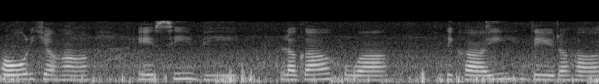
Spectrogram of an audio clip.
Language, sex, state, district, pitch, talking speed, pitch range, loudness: Hindi, female, Haryana, Jhajjar, 220 Hz, 90 wpm, 210-235 Hz, -19 LUFS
